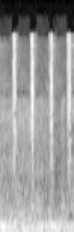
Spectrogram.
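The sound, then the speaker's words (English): A game clock timer for a timed trivia round ticks steadily, four sharp, bright ticks at an even pace of about four per second, standing alone over a faint low background hum with no voices. “All right, start the clock.”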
